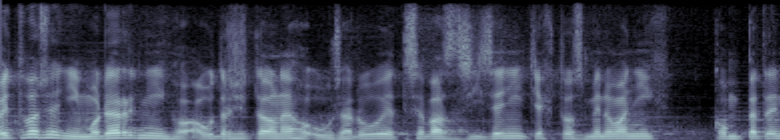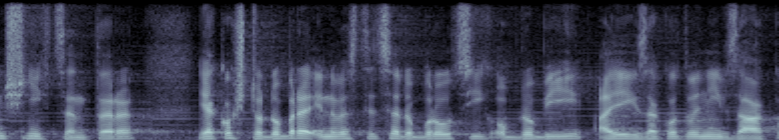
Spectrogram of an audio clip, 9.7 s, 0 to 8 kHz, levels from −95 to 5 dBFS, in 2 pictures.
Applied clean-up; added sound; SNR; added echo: neural separator model SepFormer DNS4.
